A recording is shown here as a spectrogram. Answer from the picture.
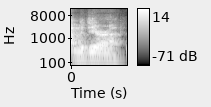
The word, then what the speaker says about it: Madeira: Now, talking about the history of the ukulele really quickly, you talk about, is it Madeira? Is that how you say it? – Yeah, Madeira, right.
